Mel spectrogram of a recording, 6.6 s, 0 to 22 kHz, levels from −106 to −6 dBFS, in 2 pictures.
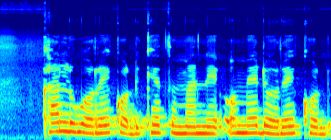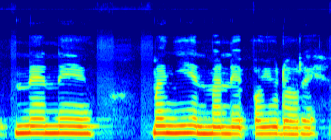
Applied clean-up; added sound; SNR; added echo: none; none; none; none.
